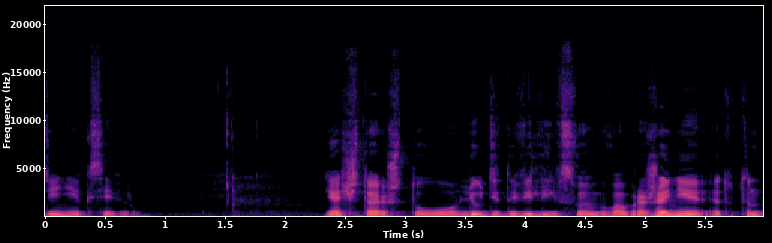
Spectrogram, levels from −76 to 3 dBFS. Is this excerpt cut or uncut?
uncut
